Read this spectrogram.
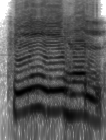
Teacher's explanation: یا ساکن سے پہلے کسر ہے، زیر ہے، آپ نے فا کو کھینچنا ہے ایک الف کے برابر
